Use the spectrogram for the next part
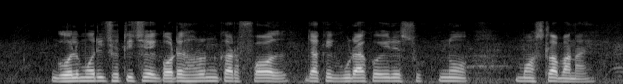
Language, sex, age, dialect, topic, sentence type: Bengali, male, 18-24, Western, agriculture, statement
